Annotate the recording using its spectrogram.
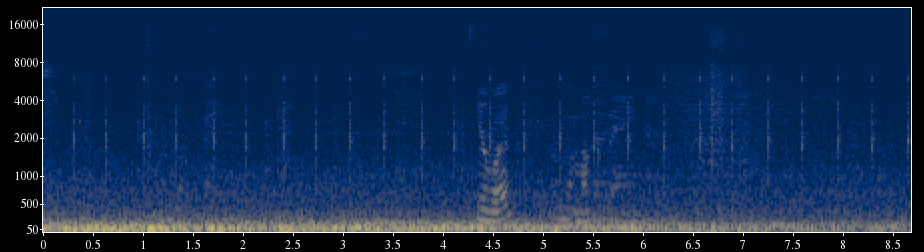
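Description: Car cabin road and engine rumble, with a turn-signal indicator ticking steadily at about three ticks a second. A brief voice sound comes about halfway through.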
